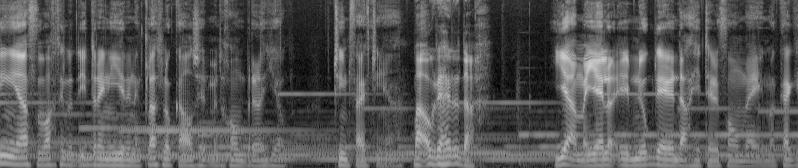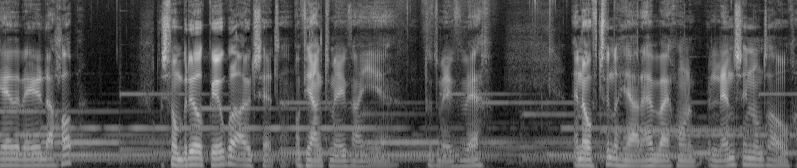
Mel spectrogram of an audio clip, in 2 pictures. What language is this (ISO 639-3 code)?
nld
